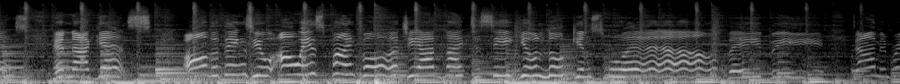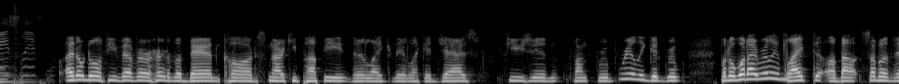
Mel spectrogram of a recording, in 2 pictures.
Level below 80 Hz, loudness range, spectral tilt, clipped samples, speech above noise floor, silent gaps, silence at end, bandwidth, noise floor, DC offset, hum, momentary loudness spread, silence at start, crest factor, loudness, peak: -30 dBFS; 7 LU; -5.5 dB/octave; under 0.1%; 22 dB; none; 0 s; 20 kHz; -44 dBFS; under 0.1%; none; 10 LU; 0 s; 18 dB; -22 LUFS; -4 dBFS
